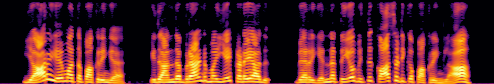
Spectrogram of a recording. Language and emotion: Tamil, angry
